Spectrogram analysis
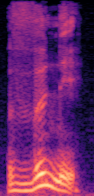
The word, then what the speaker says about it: venez: And then vous venez. Remember a Z combined like that? Et. Venez.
